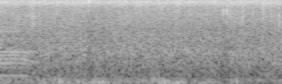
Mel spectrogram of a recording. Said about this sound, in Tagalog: magpapalay, magsasakaan dito na yung ating hinihintay ng ulan.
